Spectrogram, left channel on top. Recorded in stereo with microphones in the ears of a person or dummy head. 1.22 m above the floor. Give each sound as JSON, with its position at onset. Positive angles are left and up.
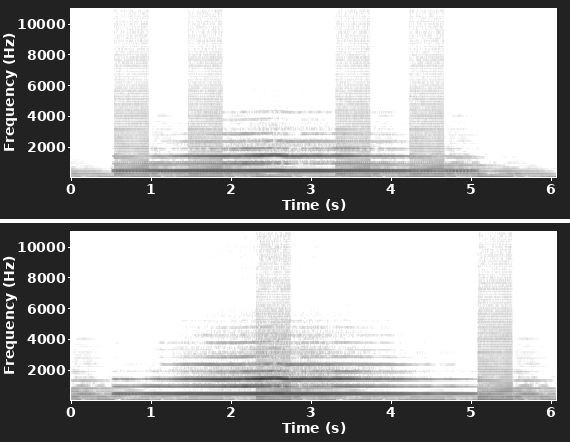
{"t": 0.5, "sound": "a flute", "side_deg": -20}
